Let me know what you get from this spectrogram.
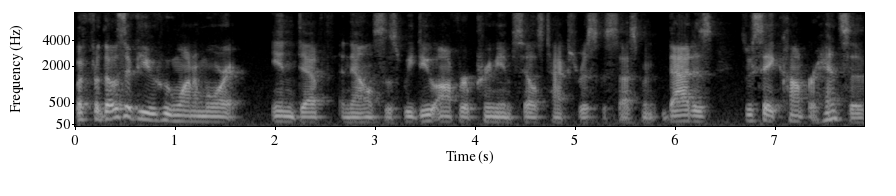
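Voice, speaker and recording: A man talks at a moderate pace in an ordinary speaking voice, his pitch fairly low with ordinary variation. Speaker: sales tax expert. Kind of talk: webinar presentation.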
